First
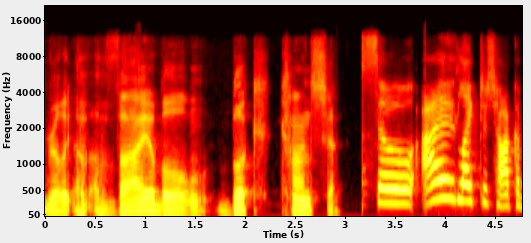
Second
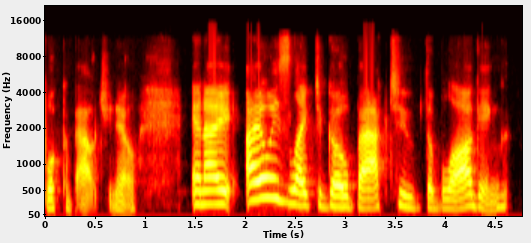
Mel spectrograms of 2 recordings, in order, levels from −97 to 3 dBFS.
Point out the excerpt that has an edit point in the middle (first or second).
first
